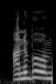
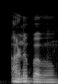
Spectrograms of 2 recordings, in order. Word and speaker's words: அனுபவம்: அது மாதிரி அனுபவம் சொல்லுங்க. அனுபவம். அணு, அணுனா குண்டு பாம், அது வேண்டாம். அனுபவம். அனுபவம். சரி, வல்லினம் மெல்லினம்லாம் பார்த்துக்கோங்க, ரொம்ப முக்கியம்.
